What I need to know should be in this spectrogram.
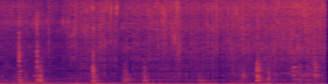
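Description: A spatula scrapes and taps against a frying pan.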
